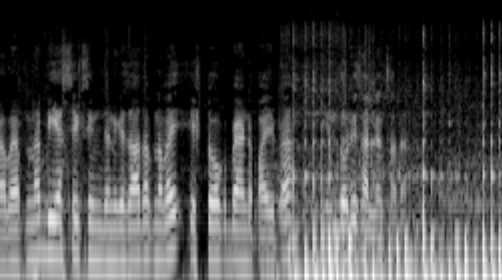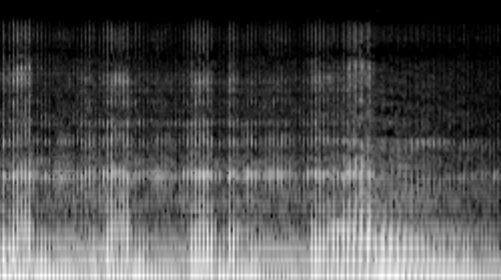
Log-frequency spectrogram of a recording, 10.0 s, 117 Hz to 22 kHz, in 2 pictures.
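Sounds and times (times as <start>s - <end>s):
motorcycle engine revving: 2.7s - 10.0s.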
